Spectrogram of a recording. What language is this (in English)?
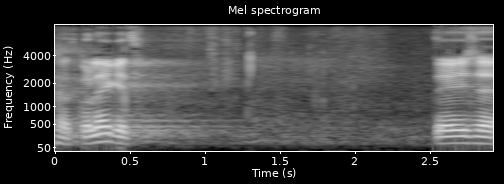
Estonian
